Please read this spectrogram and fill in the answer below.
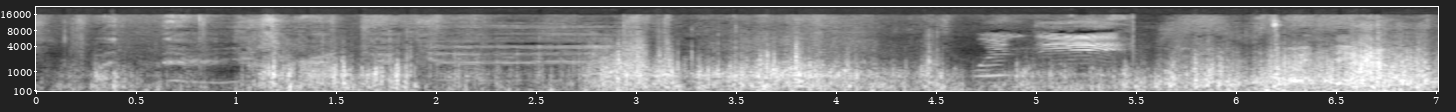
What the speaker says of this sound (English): Kuya, is that the wind? Yeah, it's the wind. It's the wind. It's windy.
